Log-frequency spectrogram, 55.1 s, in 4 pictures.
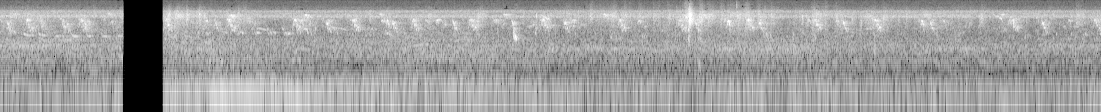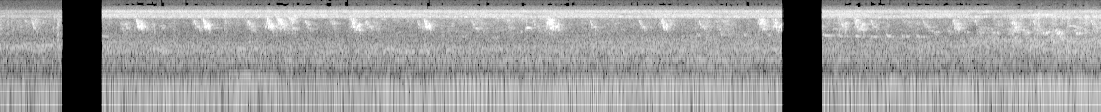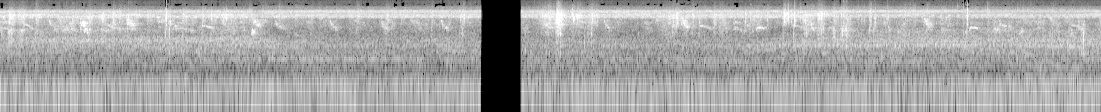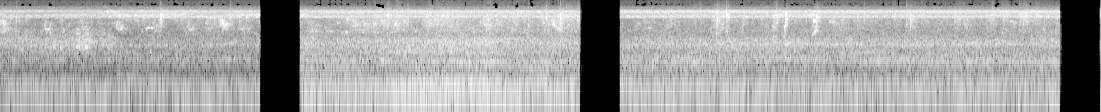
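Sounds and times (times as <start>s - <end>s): small birds chirping: 34.1s - 46.4s.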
